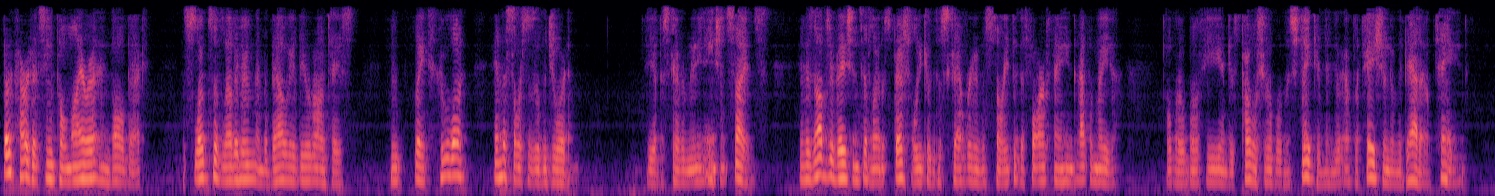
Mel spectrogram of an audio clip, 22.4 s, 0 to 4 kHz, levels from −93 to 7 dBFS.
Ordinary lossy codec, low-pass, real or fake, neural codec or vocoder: MP3, 32 kbps; 3.6 kHz; fake; codec, 24 kHz, 1 kbps, SNAC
